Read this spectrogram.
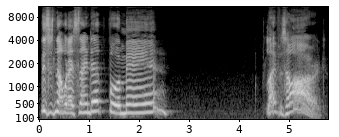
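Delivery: hammed-up despair of someone overwhelmed; exasperated outcry. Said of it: "and you're like".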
